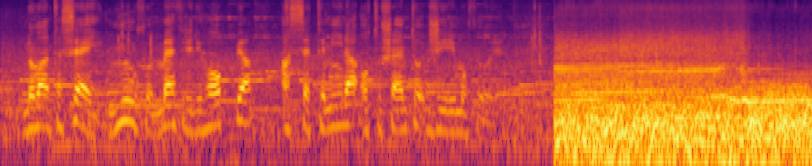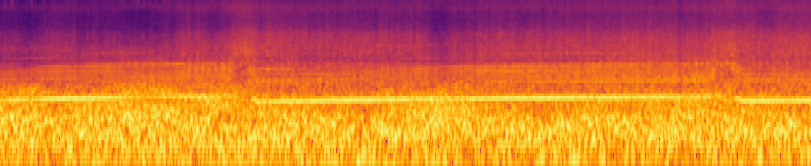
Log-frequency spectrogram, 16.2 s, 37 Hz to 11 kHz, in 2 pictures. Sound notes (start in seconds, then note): 5.5 engine roaring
